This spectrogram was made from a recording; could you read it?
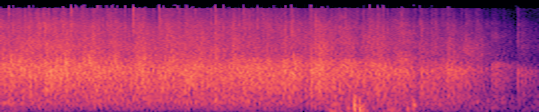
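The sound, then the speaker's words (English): A church audience applauds steadily as a pastor comes up, a dense wash of many hands clapping at once. A few brief voices break through near the end as the clapping fades out. “Give him a clap and some encouragement as he comes up.”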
